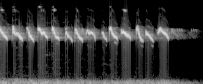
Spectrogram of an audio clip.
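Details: Hume's white-eye, used as master song for training birds: a fast, even series of about fourteen high, thin, down-slurred whistled notes, roughly five per second, over a faint low background rumble.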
